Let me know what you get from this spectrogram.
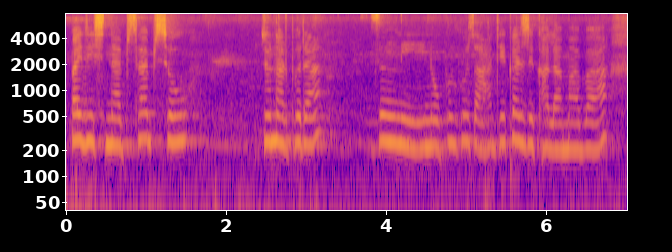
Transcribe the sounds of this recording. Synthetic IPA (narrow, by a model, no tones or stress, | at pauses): b̥ajdisinapi̥sabi̥sɯw | zunaɾpʰɯɾa | zɯŋninopʰuɾkʰuzaadekazikʰalamaba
